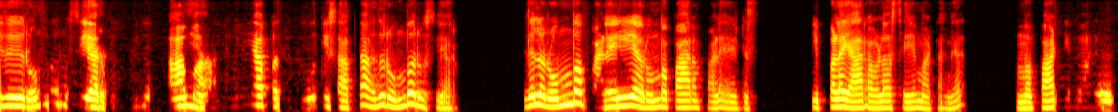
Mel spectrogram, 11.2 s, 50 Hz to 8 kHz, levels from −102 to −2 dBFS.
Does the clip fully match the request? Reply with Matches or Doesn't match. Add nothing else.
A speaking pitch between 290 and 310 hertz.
Doesn't match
